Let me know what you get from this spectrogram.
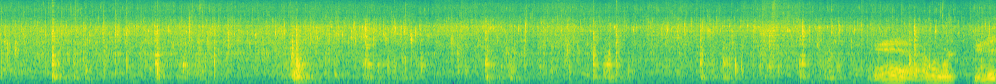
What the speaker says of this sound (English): Try to brown up part of that I couldn't get to.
